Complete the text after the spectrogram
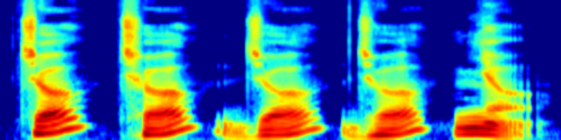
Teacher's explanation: जब इनका उच्चारण किया जाता है तो जीभ का बीच का हिस्सा एकदम सपाट होकर मुंह के छत के इस पिछले हिस्से यानी तालू से जा टकराता है। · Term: च वर्ग, तालव्य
